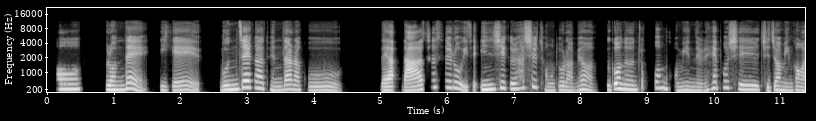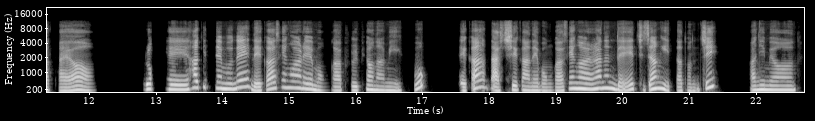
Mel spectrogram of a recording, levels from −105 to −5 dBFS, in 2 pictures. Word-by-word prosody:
어 235 0 +4 0.4
그런데 205 -1 +3 0.2
이게 185 +1 -1 0.3
'문제가 265 - +4
된다.'라고 185 -4 -2 0.6
내 175 +1 +5
나 175 +4 +7
스스로 310 -4 -3
이제 175 - -5
인식을 240 +5 +3
하실 295 +4 0
정도라면 180 0 -3
그거는 220 -1 +4
쪼금 285 0 -4
고민을 175 -3 -4
해보실 225 -8 0
지점인 180 0 -2
것 185 - -2
같아요. 165 +1 -1 0.7
그렇게 225 -2 0
하기 300 +5 -1
때문에 275 +5 +1
내가 200 +10 0
생활에 290 -5 -1
뭔가 170 -3 -4
불편함이 180 -1 -1
있고 225 - -4 0.5
내가 280 - 0
낮 165 - +2
시간에 185 -1 -1
뭔가 165 0 -3
생활하는 260 +2 +2
데에 200 +3 0
지장이 245 +4 +2
있다든지 165 - -3 0.5
아니면 195 0 0
205 Hz, 245 characters per minute, -23 LUFS, 175-255 Hz, 0.7 s, 나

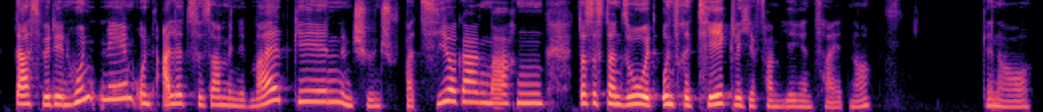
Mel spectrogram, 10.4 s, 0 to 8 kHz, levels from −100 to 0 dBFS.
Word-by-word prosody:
dass 230 0 +3
wir 210 - +3
den 210 -1 +1
Hund 370 +7 +1
nehmen 360 +2 0
und 235 -2 -2
alle 235 0 +2
zusammen 205 -3 -3
in 180 - -5
den 165 0 -10
Wald 315 - +1
gehen, 290 -1 -1
'nen 205 -7 -2
schönen 170 -1 -6
Spaziergang 270 - -1
machen. 250 0 -2 0.3
Das 245 +1 +2
ist 245 +1 +1
dann 220 -3 +3
so 215 +1 +6
ed 200 - +1
unsere 215 -3 +4
tägliche 205 -5 +2
Familienzeit, 155 -4 -10
ne? 160 +6 -9 1.1
Genau. 155 -4 -8
220 Hz, 150 wpm, -24 LUFS, 180-255 Hz, 1.1 s, so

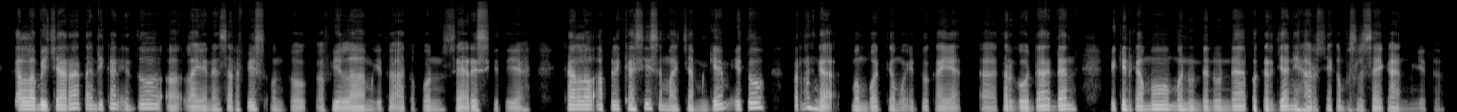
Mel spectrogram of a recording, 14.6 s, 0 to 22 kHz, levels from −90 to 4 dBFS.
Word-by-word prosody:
kalau 130 0 +7
bicara 130 +4 +5
tadi 135 -1 -1
kan 155 +1 -1
itu, 150 +5 0
eee, 110 0 -1
layanan 105 0 -1
service 110 +2 -3
untuk 100 -1 -5 0.2
film 100 +2 +3
gitu, 90 +1 -7
ataupun 100 +2 -4
series 95 +1 +1
gitu 90 -1 -4
ya. - - -7 0.4
Kalau 135 0 +6
aplikasi 135 +1 0
semacam 110 -6 -2 0.2
game 145 +5 +2
itu, 170 +7 +3 0.3
pernah 140 +6 -1
nggak 120 - +3 0.2
membuat 100 -2 -1
kamu 100 -1 -4
itu 110 - -7
kayak, 90 -2 -1 0.2
eee, 90 0 -2
tergoda 100 +3 +3
dan, 130 +2 +2 0.3
bikin 125 - +3
kamu 130 +4 +4
menunda-nunda 110 0 0
pekerjaan 110 +3 +1
yang 105 - +1
harusnya 115 +4 -6
kamu 105 -2 -6
selesaikan 90 -1 -1
gitu? 80 -1 -16
110 Hz, 155 wpm, -26 LUFS, 100-130 Hz, 0.4 s, kalau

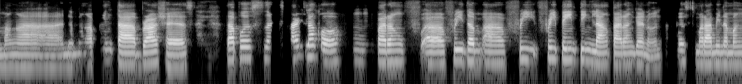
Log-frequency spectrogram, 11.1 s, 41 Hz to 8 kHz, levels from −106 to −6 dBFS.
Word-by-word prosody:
mga, 130 +1 -6 0.4
ah, 125 - -4
na 265 - -13
mga 275 - -8 0.2
pinta, 170 -5 +4 0.2
brushes, 140 -3 +3 0.5
tapos 210 +3 0
nag-start 205 +2 0
lang 230 0 +4
ko 170 0 -1 0.2
mm, 170 -1 -20 0.2
parang, 165 0 +2 0.3
ah, 75 0 +3
freedom, 175 -2 0
ah, 155 0 0
free, 195 +2 -7
free 205 -1 -2
painting 185 -2 +1
lang 145 0 +4
parang 145 +1 +2
gano'n. 125 -5 -4 0.3
Tapos 170 -1 -9
marami 150 0 +2
namang 145 0 -4
160 Hz, 130 wpm, -24 LUFS, 145-185 Hz, 0.5 s, pinta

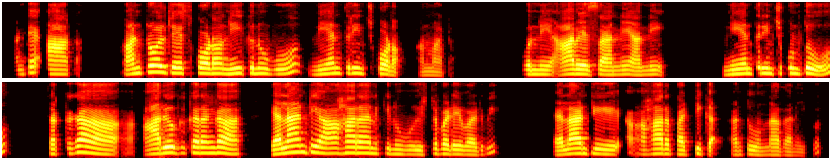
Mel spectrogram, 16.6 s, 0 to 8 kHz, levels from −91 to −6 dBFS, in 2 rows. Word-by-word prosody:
అంటే, 170 +7 -6 0.2
ఆ - - +5
క - - -43 0.5
కంట్రోల్ 240 +7 +4
చేసుకోవడం, 205 -1 +2
నీకు 210 +1 -1
నువ్వు 180 -1 -5 0.3
నియంత్రించుకోవడం 195 -1 -3 0.2
అన్నమాట. 130 -3 -14 0.8
కొన్ని 170 -1 -2 0.2
ఆవేశాన్ని, 170 -2 +1
అన్ని 160 +3 -6 0.7
నియంత్రించుకుంటూ, 200 +1 0 0.6
చక్కగా 200 +6 +3 0.7
ఆరోగ్యకరంగా 220 0 +4 0.5
ఎలాంటి 245 +5 +5 0.2
ఆహారానికి 215 -1 +1
నువ్వు 165 -1 -9
ఇష్టపడేవాడివి? 175 - -4 0.7
ఎలాంటి 195 +2 +4 0.5
ఆహార 190 +2 +1
పట్టిక 165 +4 -4 0.3
అంటూ 155 +2 -11
ఉన్నదా 145 -1 -8
నీకూ? 120 - -26
195 Hz, 90 wpm, -23 LUFS, 170-210 Hz, 0.8 s, ఆ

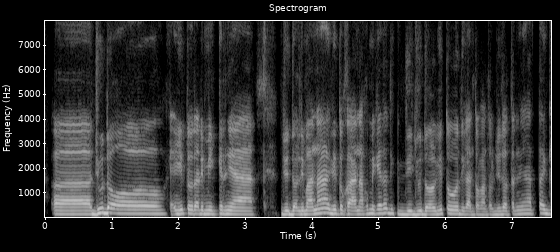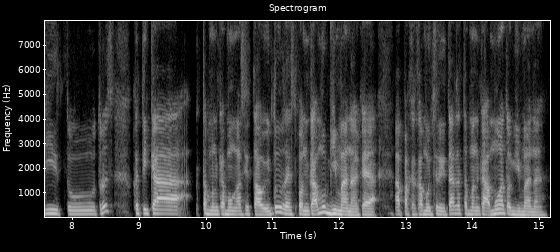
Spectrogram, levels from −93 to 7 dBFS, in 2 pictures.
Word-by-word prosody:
eee, 140 0 +3
judol 160 -3 +2
kayak 140 +1 -7
gitu 160 - -3
tadi 150 -1 0
mikirnya. 135 -3 0 0.3
Judol 135 +1 -1
di 135 - 0
mana 165 +7 +2
gitu 160 0 0
kan, 140 -1 0
aku 140 +3 -3
mikirnya 165 +3 -1
di 135 -5 -3
judol 135 +1 0
gitu, 155 -1 -1
di 135 - -5
kantor-kantor 120 -1 -5
judol. 130 +2 -3
Ternyata 155 +4 -5
gitu, 145 -2 -3
terus 235 +7 -2 0.3
ketika 155 -2 +3 0.3
temen 140 -5 0
kamu 140 -2 0
ngasih 135 +1 -4
tau 125 -1 +3
itu 210 +11 +1
respon 145 -1 +1
kamu 180 +10 +3
gimana? 130 -7 +4
Kayak 120 0 +1 0.2
apakah 135 -2 -3
kamu 135 +1 0
cerita 140 +3 0
ke 160 - -2
temen 140 -1 -2
kamu 145 +7 +3
atau 145 -3 -1
gimana? 115 -3 -1
145 Hz, 160 wpm, -23 LUFS, 135-155 Hz, 0.3 s, gimana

